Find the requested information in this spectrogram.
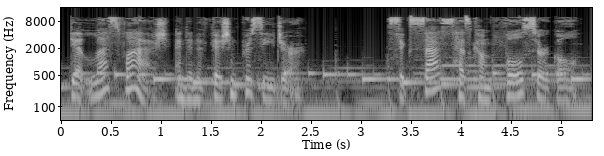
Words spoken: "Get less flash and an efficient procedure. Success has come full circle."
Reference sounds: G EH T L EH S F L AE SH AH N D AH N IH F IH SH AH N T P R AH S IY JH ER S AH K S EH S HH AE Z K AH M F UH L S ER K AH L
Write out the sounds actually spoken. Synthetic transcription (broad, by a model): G EH T L EH S F L AE SH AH N AH N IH F IH SH N P R AH S IY JH ER S AH K S EH S HH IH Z K AH M F UH L S ER K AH L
